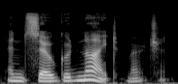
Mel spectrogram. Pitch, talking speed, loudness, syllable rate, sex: 165 Hz, 170 wpm, -18 LUFS, 3.8 syllables/s, female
